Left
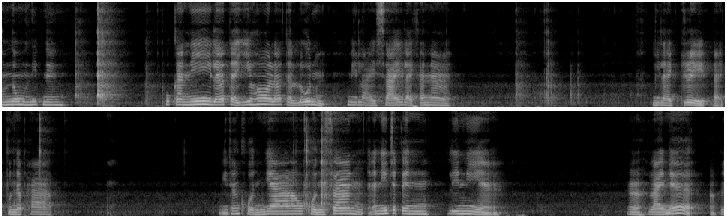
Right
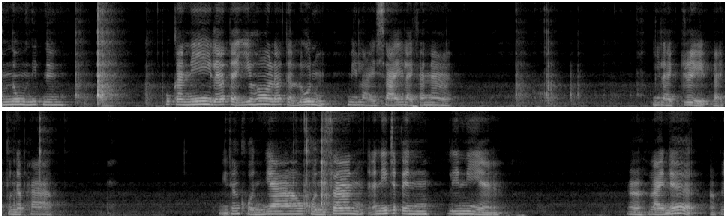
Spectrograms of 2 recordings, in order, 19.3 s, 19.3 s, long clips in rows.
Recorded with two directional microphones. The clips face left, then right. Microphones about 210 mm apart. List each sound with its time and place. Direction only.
0.0 s speech: 55° left (ahead or behind)
2.2 s a woman's voice: 55° left (ahead or behind)
8.6 s speech: 55° left (ahead or behind)
12.5 s speech: 55° left (ahead or behind)
17.9 s speech: 55° left (ahead or behind)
